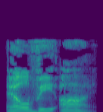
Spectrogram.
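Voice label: "lvi", British English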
